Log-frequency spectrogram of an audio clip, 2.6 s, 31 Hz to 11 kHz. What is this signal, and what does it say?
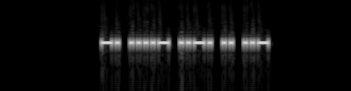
Morse code, heard as a keyed tone, about 46 wpm, 700 Hz. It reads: N4FIU
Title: USA Call Signs - 5 Characters - Repeated 2x - 45wpm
